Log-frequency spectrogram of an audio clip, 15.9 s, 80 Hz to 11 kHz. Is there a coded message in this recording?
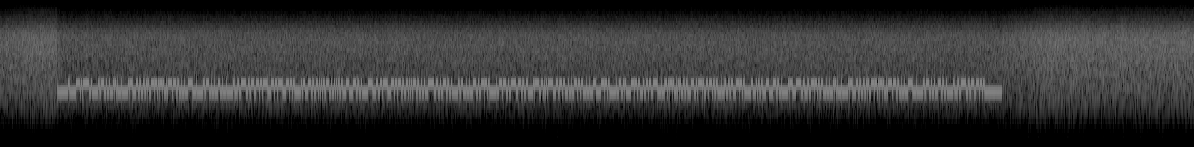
Yes: RTTY (75 baud, 170 Hz shift) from 0.8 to 13.4 s, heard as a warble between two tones, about 590 Hz centre, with radio static. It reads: W6BPJ DE 9A0UTA R R FB RAJ. RIG HR 50 W, ANT VERTICAL. WX CLOUDY, 12 C. BTU W6BPJ DE 9A0UTA K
